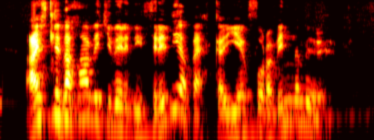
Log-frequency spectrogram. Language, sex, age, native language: Icelandic, male, 30-39, Icelandic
